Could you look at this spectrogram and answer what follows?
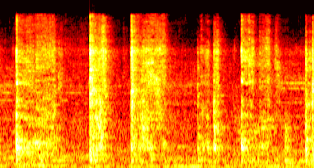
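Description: Paneer being stirred into a curry in a pot, a series of sharp spoon scrapes and clinks against the pan in an irregular rhythm over a faint sizzle, no speech.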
